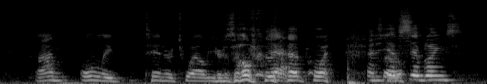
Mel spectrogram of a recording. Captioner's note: laughs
